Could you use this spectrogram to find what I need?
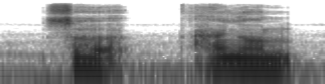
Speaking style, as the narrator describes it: I said hesitantly

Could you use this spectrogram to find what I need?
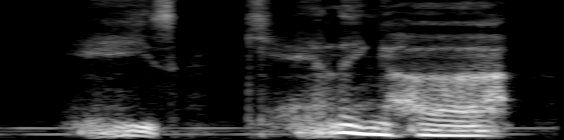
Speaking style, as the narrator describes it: the voice whispered harshly

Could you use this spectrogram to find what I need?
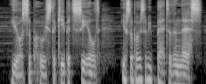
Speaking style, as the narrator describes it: he snarled

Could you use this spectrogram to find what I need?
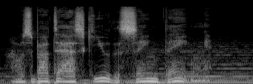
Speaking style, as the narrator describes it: Slightly confused, I whispered right back in the same tone

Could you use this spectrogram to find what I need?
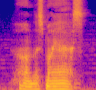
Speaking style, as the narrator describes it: he grumbled

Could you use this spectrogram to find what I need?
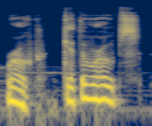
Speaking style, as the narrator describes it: shouted, already on her knees

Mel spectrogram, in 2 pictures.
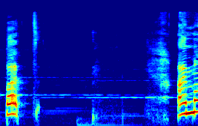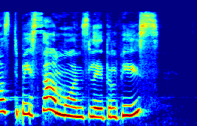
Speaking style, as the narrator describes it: Pezzettino cried out

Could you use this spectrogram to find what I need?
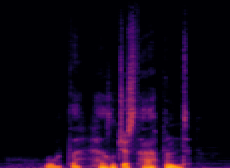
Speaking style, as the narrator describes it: gasped, already shaking at the first signs of shock

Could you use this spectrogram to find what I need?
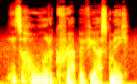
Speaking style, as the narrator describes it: he muttered

